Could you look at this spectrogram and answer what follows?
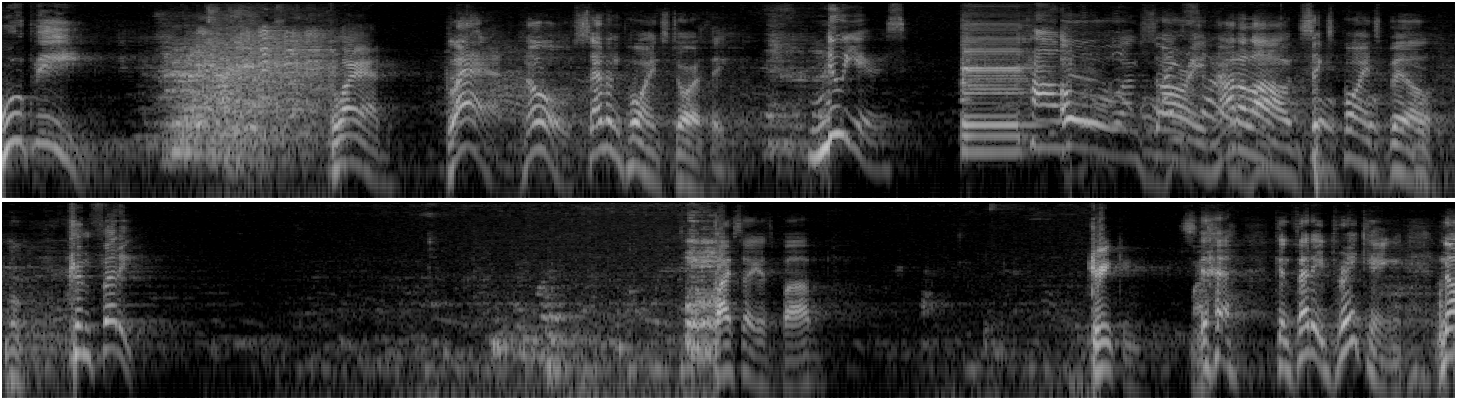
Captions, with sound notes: -Whoopee! (laughter) -Glad. -Glad, no. Seven points, Dorothy. -New Year's. (buzzer sounds) -Hol-- -Oh, I'm sorry. Not allowed. Six points, Bill. -Confetti. -Five seconds, Bob. -Drinking. -(laughs) Confetti, drinking?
